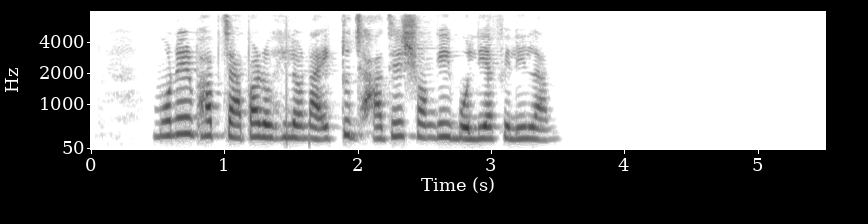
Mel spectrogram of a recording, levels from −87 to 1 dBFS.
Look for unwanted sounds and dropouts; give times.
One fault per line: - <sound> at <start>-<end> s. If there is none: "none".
none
